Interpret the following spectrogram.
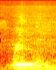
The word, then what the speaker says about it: Rudd: So, we have been told that uh Jacob Rudd should be pronounced Rude.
